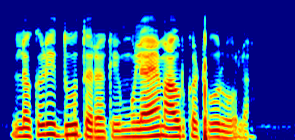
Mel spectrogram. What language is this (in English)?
Bhojpuri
